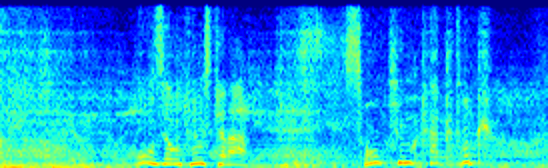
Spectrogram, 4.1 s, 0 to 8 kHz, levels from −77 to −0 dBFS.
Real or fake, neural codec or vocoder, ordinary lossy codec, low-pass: fake; codec, 16 kHz, 1 kbps, FunCodec, trained on LibriTTS, 50 frames a second; none; none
